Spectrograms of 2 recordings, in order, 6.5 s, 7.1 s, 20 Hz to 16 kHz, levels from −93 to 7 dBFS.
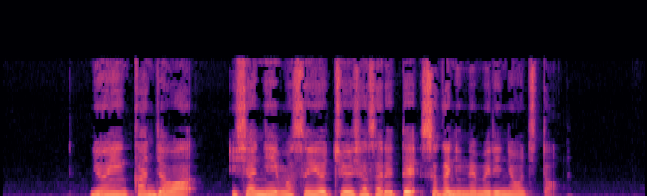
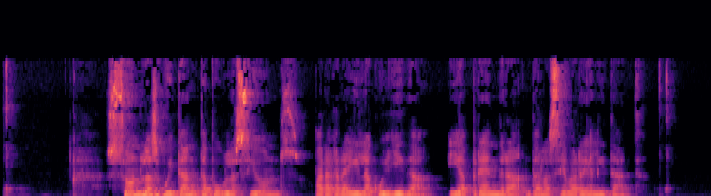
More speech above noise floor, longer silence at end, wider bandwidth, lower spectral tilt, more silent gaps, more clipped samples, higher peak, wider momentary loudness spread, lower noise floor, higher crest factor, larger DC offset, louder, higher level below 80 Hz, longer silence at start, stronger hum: first, 48 dB vs 40 dB; first, 0.95 s vs 0.7 s; about the same, 11.5 kHz vs 11.5 kHz; about the same, -4 dB/octave vs -3.5 dB/octave; neither; neither; about the same, -4 dBFS vs -4 dBFS; second, 9 LU vs 14 LU; about the same, -68 dBFS vs -66 dBFS; about the same, 18 dB vs 22 dB; neither; first, -21 LUFS vs -25 LUFS; about the same, -68 dBFS vs -68 dBFS; first, 0.9 s vs 0.05 s; neither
